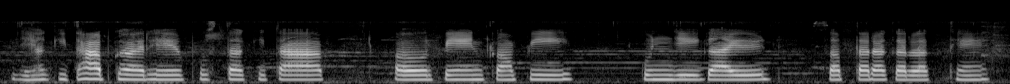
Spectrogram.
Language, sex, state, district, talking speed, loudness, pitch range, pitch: Hindi, female, Chhattisgarh, Sarguja, 95 wpm, -19 LUFS, 220-230 Hz, 220 Hz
